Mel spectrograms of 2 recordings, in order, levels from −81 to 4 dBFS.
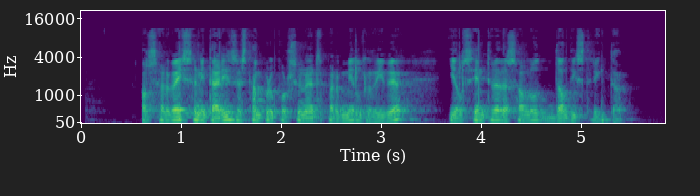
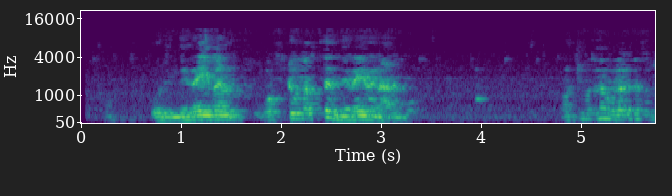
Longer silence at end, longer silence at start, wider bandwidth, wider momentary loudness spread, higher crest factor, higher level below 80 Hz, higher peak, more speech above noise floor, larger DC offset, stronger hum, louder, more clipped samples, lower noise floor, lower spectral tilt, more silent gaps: first, 0.4 s vs 0 s; first, 0.6 s vs 0.25 s; about the same, 11.5 kHz vs 11 kHz; second, 14 LU vs 24 LU; about the same, 22 dB vs 18 dB; first, -50 dBFS vs -64 dBFS; first, -2 dBFS vs -6 dBFS; first, 44 dB vs 35 dB; neither; neither; second, -24 LUFS vs -21 LUFS; neither; first, -67 dBFS vs -56 dBFS; about the same, -5.5 dB/octave vs -6.5 dB/octave; neither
